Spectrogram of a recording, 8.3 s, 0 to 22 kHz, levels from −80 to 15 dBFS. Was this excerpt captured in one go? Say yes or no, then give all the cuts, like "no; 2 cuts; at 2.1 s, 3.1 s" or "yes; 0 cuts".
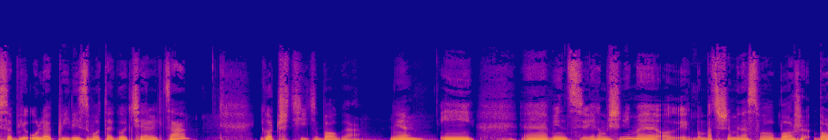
no; 3 cuts; at 2.6 s, 3.1 s, 4.3 s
